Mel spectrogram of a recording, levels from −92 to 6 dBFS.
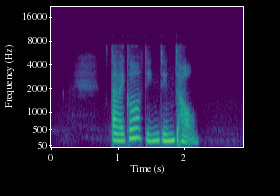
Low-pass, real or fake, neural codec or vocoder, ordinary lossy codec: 7.2 kHz; fake; codec, 16 kHz, 0.5 kbps, X-Codec, HuBERT features, trained on balanced general audio; Opus, 32 kbps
